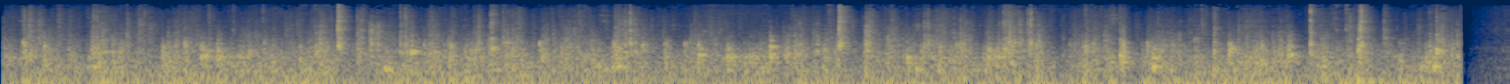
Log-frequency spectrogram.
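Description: Work-site ambience sound effect: irregular knocks and clatter of tools over a steady low rumble, cutting off abruptly near the end.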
